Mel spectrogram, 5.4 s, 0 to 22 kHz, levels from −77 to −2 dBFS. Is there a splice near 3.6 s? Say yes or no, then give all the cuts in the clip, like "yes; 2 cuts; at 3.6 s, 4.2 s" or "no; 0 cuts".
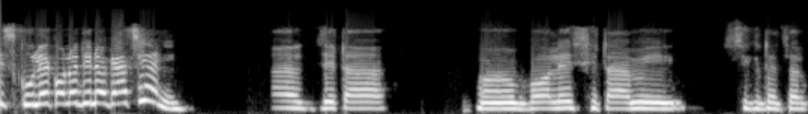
no; 1 cut; at 1.9 s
